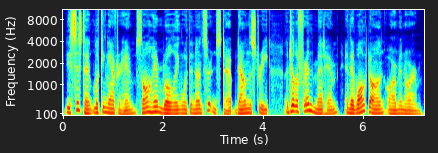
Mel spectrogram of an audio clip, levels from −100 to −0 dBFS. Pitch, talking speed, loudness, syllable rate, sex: 130 Hz, 225 wpm, -17 LUFS, 5.4 syllables/s, male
